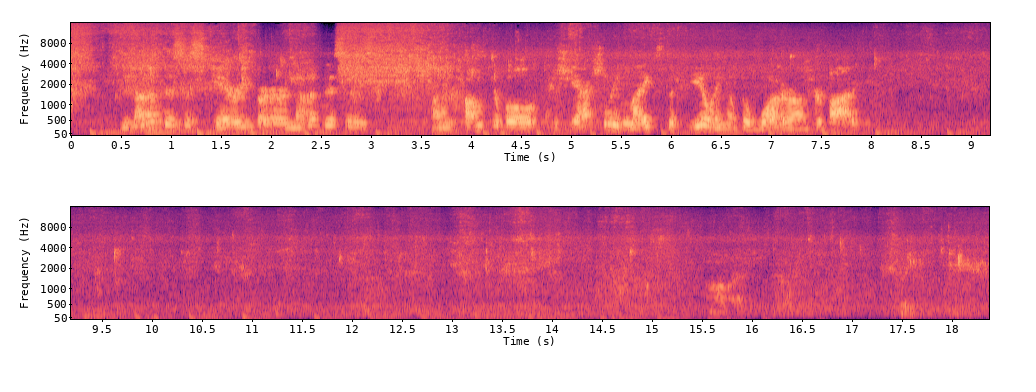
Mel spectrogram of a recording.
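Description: Water hisses from a hand-held shower head.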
